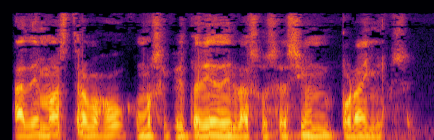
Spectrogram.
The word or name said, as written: secretaria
